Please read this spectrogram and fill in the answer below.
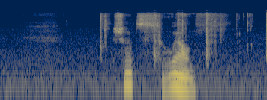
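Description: Typing on a computer keyboard: a short run of keystrokes starting about a second and a half in, as a few letters are typed.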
